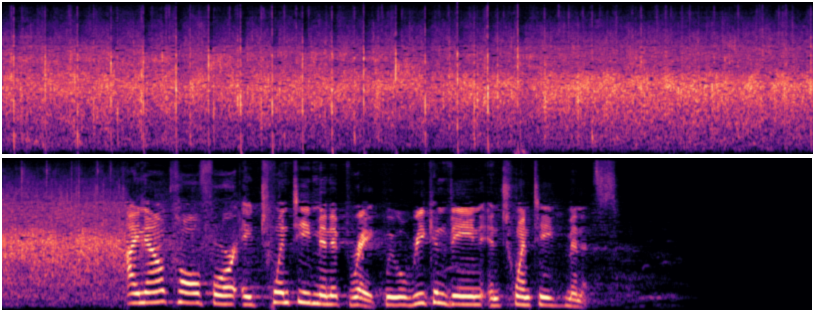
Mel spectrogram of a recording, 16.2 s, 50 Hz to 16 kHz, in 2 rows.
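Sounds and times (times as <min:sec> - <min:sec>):
sizable audience applauding: 0:00.0 - 0:09.6
speech: 0:09.4 - 0:14.1.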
